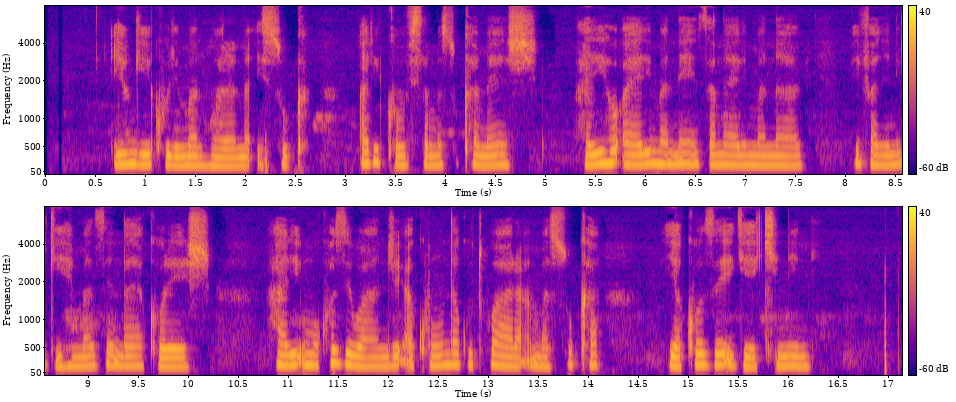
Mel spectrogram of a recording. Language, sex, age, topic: Rundi, female, 18-24, agriculture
